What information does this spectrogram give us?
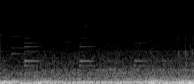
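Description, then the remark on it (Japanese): A steady low rumble of road and engine noise fills a passenger car cabin while driving with the air conditioning running strongly, constant and fairly loud, with no voices over it. “うんしかし暑いなでもね今乗用車なんでだいぶクーラーが効いております”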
